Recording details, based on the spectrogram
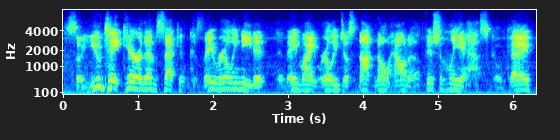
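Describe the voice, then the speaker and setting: A man's voice: a little high, moderate pace, creaky, bright, forceful tone, a little hiss or hum, poor audio. A man giving a rambling informal monologue in mock-formal, wordy phrasing, often checking in with a short questioning tag. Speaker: channel host and self-published author.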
